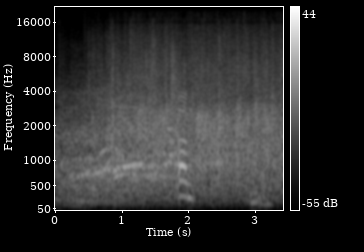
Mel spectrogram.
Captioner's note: audience claps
